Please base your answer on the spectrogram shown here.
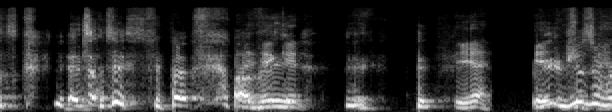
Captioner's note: laughs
